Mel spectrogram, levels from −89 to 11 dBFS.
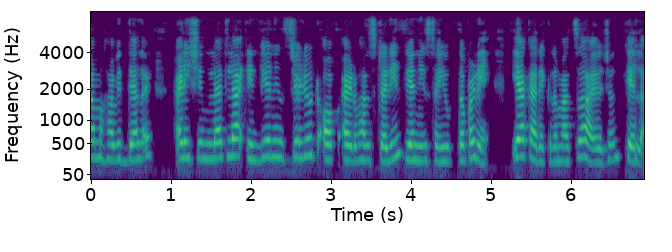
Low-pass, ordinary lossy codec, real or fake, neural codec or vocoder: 7.2 kHz; none; fake; codec, 16 kHz, 4.8 kbps, FACodec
